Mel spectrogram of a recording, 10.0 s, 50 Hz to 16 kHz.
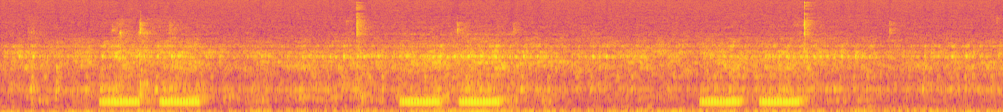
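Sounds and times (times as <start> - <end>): telephone ringback tone: 1.0 - 2.0, 4.0 - 5.0, 7.0 - 8.0.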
